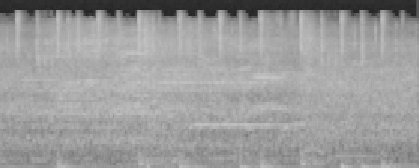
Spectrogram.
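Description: Background music over stadium crowd noise, with the home crowd cheering a game-tying field goal.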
